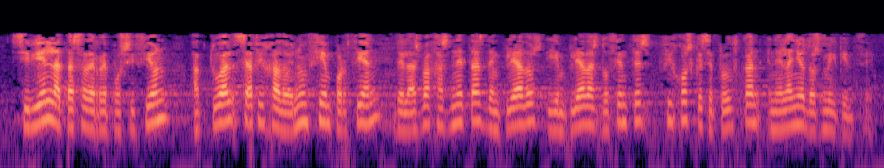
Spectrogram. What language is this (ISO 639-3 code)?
spa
